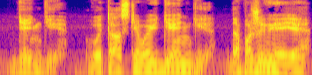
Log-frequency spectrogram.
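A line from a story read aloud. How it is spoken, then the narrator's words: Growl. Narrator (Russian): прорычал Мальп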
